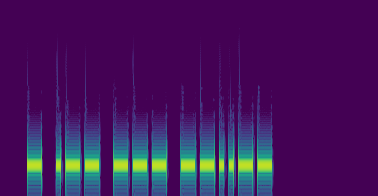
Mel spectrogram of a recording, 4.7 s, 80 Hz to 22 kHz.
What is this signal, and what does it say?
Morse code, heard as a keyed tone, about 21 wpm, 700 Hz. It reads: TWO,
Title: 4x Word-Spacing - Sentences from Top 200 Words - 20wpm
